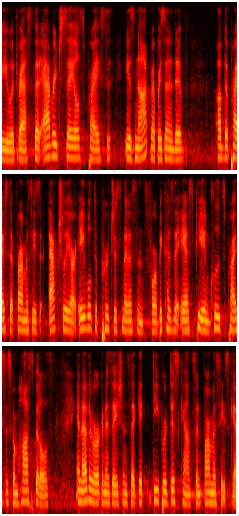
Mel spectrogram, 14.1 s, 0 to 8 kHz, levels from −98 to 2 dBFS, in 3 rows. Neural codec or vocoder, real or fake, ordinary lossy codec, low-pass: codec, 16 kHz in and 24 kHz out, 1 kbps, XY-Tokenizer; fake; Opus, 16 kbps; 7.2 kHz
